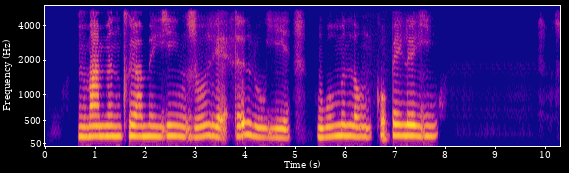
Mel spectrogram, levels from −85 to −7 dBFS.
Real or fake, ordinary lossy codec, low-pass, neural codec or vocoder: fake; Opus, 64 kbps; 5.4 kHz; codec, 16 kHz in and 24 kHz out, 0.4 kbps, LongCat-Audio-Codec, fine tuned four codebook decoder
